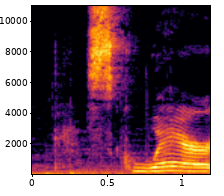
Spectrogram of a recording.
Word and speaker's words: square: Square is a difficult word, 3 consonants together. We're going to start with an SK, sk, and round your lips.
